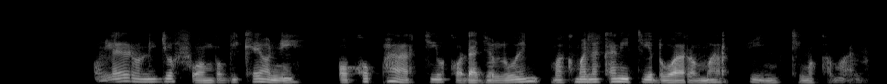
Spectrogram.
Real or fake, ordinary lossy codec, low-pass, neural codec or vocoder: fake; none; 5.4 kHz; codec, 16 kHz in and 24 kHz out, 1.1 kbps, FireRedTTS-2 codec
